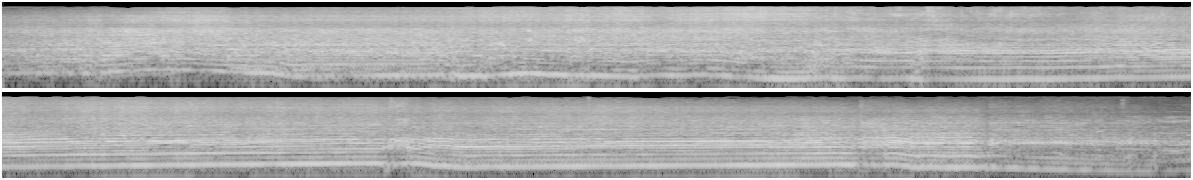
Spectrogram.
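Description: A racing car engine drops in pitch briefly with each gear change.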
